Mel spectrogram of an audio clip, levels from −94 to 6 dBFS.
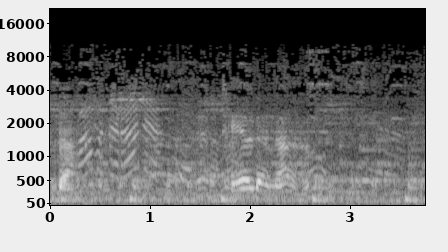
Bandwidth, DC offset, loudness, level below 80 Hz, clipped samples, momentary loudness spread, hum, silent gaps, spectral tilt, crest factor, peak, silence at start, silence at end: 10 kHz; under 0.1%; -19 LUFS; -42 dBFS; under 0.1%; 13 LU; none; none; -6.5 dB/octave; 18 dB; 0 dBFS; 0 s; 0 s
